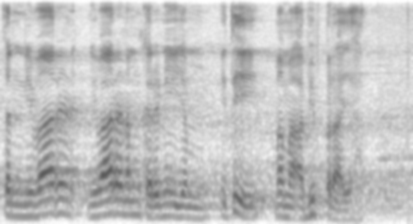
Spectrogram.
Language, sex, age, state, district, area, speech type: Sanskrit, male, 18-30, Karnataka, Gadag, rural, spontaneous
